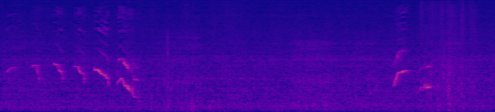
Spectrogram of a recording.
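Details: Five-week-old Chinese Crested puppies playing and nursing beside their mother, fostered by Almost Home No Kill Animal Rescue; a quick string of squeaky, falling yips and whines, a pause of several seconds, then a few more rising squeals, with faint rustling.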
